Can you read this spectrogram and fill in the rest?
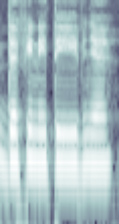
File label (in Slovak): "definitívne", Slovenské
